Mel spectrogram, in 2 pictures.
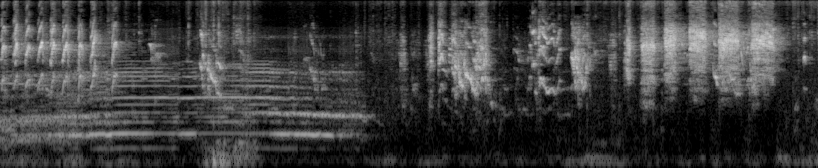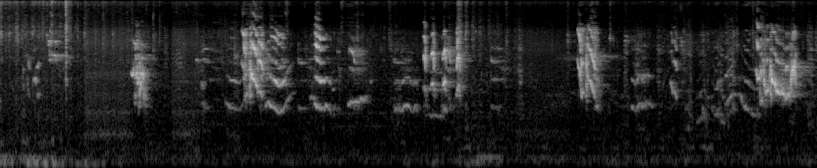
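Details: A breeding pair of colourful budgerigars chatters. A loud harmonic warble opens, followed by bursts of very high, scratchy chirps repeated in uneven clusters, several per second.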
